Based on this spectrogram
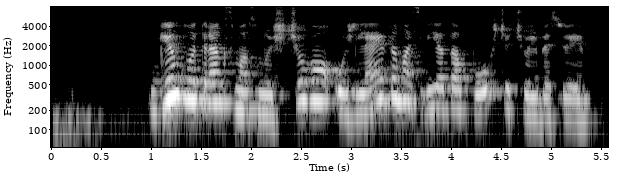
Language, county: Lithuanian, Šiauliai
